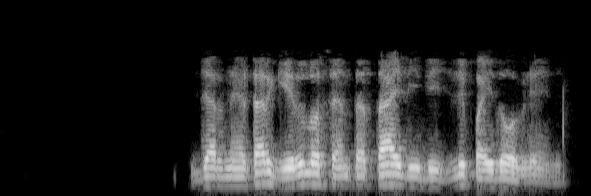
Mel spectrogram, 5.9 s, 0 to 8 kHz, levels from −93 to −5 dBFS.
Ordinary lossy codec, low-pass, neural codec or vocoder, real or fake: AAC, 16 kbps; 7.2 kHz; none; real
